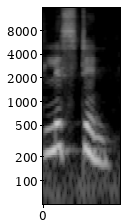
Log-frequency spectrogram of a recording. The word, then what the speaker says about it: listen: Okay, but make sure that you will not pronounce this word as listen. The letter T is silent in this word, so your correct pronunciation is listen.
